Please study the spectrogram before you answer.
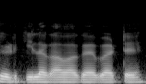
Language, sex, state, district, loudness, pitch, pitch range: Bhojpuri, male, Uttar Pradesh, Gorakhpur, -15 LUFS, 110 Hz, 110-115 Hz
